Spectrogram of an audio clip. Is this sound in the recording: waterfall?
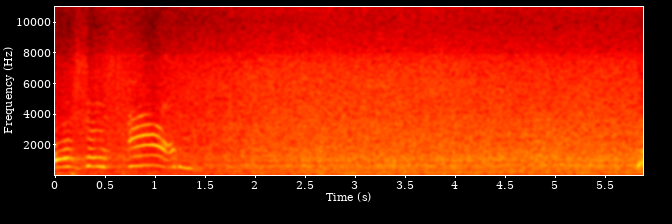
yes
